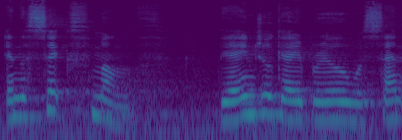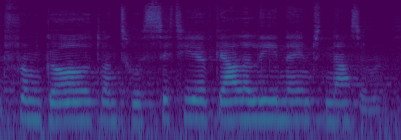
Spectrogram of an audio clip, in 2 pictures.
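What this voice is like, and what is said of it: British accent. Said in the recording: “we're going to hear it in a British accent, just the way you would hear it if you were over in London”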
